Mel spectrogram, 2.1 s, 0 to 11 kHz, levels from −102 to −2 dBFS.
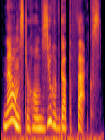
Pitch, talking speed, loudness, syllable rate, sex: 235 Hz, 225 wpm, -19 LUFS, 4.7 syllables/s, female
